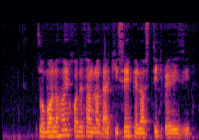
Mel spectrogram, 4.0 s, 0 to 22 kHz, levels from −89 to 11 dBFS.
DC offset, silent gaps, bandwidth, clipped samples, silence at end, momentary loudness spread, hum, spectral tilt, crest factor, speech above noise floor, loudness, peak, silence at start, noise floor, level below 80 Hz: under 0.1%; none; 11.5 kHz; under 0.1%; 0.2 s; 8 LU; none; -6 dB/octave; 18 dB; 32 dB; -17 LUFS; 0 dBFS; 0.75 s; -49 dBFS; -48 dBFS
